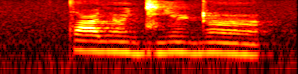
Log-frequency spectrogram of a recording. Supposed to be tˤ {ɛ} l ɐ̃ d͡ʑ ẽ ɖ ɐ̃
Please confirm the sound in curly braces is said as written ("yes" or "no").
yes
